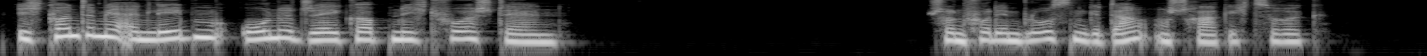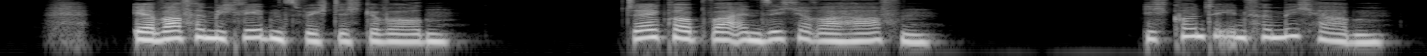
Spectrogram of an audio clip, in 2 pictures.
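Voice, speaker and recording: Female audiobook narrator, calm even read, dry studio sound. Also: mid-range voice, normal speed, long pauses, no room sound. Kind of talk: scripted first-person narration.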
